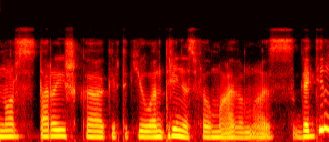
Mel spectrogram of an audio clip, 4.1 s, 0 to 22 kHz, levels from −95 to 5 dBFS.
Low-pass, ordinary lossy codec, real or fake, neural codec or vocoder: 7.2 kHz; Opus, 24 kbps; fake; codec, 16 kHz, 16 kbps, FunCodec, trained on LibriTTS, 50 frames a second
